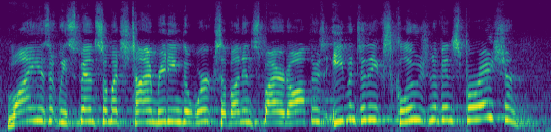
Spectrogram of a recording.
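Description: Male preacher, very high-pitched, emphatic sermon delivery heavy on rhetorical questions. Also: fairly even intonation, a little fast, rough recording.

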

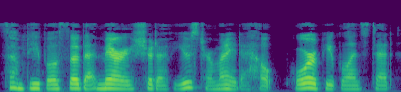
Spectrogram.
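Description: A woman's voice: lowish voice, steady tone, fairly quick, a bit bright, dry recording, dull audio. A woman speaking as a Sunday school teacher, telling stories to small children and guiding them in simple phrases. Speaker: children's Bible lesson host.

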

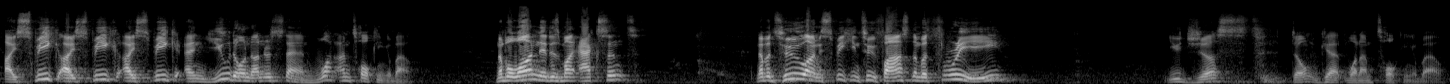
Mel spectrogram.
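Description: A male preacher delivers a sermon at an unhurried pace and keeps stopping to question his listeners. His pitch sits a little high and swings widely as he presses each point. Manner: lively, emphatic preaching with questions to the congregation. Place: church or conference hall.

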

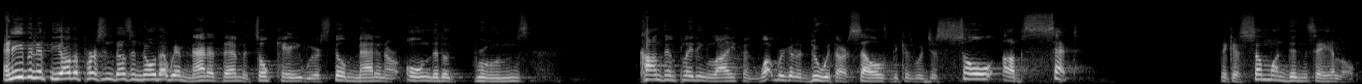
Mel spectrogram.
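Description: Husky and darkish in tone, this fairly high-voiced Jamaican pastor speaks expressively at a moderate pace. His sermon poses rhetorical questions to the congregation and develops its argument as a list of ideas.

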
